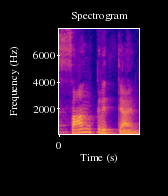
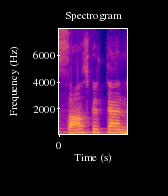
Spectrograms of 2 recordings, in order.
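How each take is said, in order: First: No 's' sound comes before the 'k'. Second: An 's' sound comes before the 'k'. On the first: The speaker calls it right. "उनको पढ़ते हैं सांकृत्यायन।" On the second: The speaker calls it wrong. "ये जो स लगाते हैं वो गलत है।"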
